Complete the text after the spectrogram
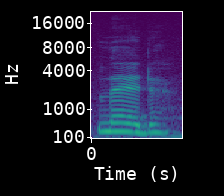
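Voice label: "lid", US English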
